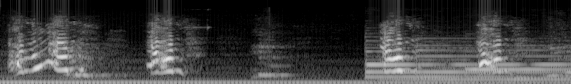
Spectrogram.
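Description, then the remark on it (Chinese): A small Maltese dog named Qiuqiu barks, five short high-pitched yaps in two loose groups with a pause between, over a steady low background hum. “后来我就选择了小型狗马尔济斯，这是球球啦，它个性温驯又喜欢撒娇，对不对啊，球球？”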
